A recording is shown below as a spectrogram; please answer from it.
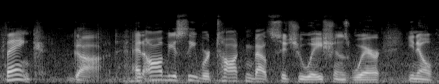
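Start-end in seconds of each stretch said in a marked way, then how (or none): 0.0-1.2 "Thank God" with no s, relieved fall; correct Thank God. Shown as a demonstration. Teacher modelling "Thank God" as a sigh of relief. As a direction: say "Thank" without an s before "God". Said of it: "You're supposed to say".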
